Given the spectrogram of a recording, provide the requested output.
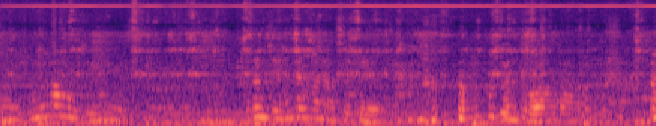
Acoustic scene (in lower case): cafe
